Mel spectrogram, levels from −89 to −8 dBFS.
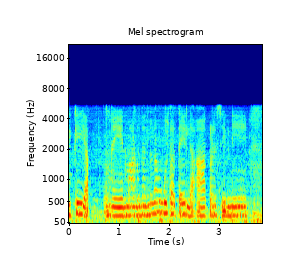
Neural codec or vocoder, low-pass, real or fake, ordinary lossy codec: vocoder, 24 kHz, 100 mel bands, Vocos; 5.4 kHz; fake; none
